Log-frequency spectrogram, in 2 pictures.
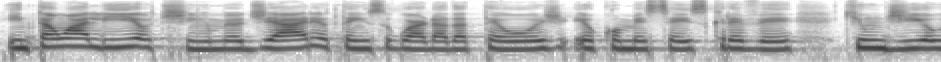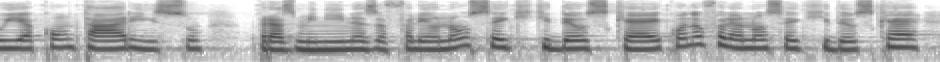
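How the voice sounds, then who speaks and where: A young woman, a podcast guest, telling a personal faith testimony in an animated, storytelling way. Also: a little high, fast, few pauses. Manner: animated storyteller, acts out quoted prayers. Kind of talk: casual testimony chat.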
